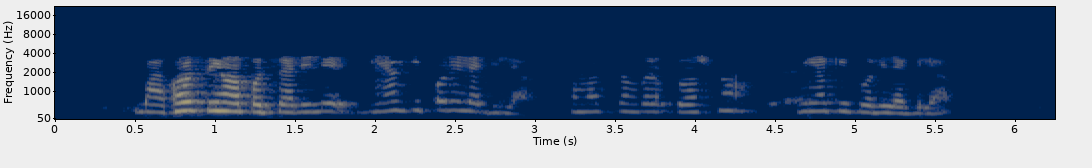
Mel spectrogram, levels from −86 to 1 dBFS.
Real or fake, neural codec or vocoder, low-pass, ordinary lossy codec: fake; codec, 16 kHz, 4 kbps, X-Codec, WavLM features, trained on Multilingual LibriSpeech; 3.6 kHz; MP3, 16 kbps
